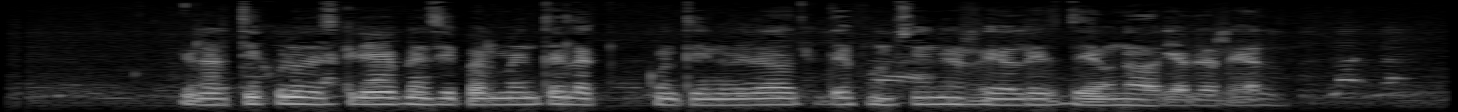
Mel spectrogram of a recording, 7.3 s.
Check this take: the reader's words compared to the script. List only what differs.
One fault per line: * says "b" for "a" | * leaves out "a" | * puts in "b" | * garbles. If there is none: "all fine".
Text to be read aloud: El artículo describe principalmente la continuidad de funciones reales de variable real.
* puts in "una"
